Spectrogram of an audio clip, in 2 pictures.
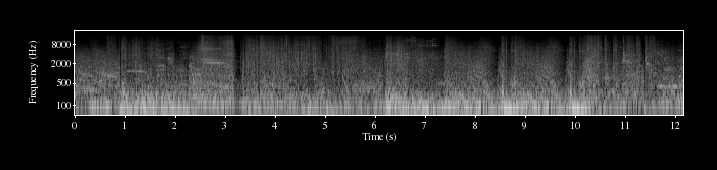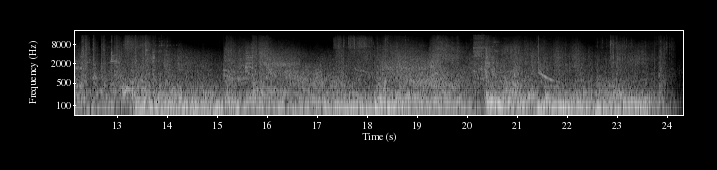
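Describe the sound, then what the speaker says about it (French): A car crashes into a train in the film Super 8, setting off a huge, rumbling explosion: a sustained barrage of loud booms and blasts with scattered crashes, continuous and overwhelming throughout. "Une bagnole folle se lance sur les voies pour s'exploser contre le train. L'explosion est énorme."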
